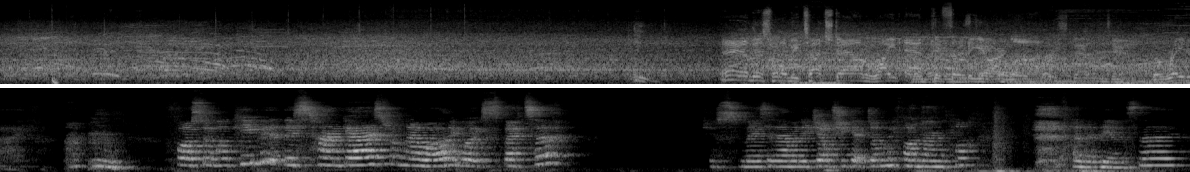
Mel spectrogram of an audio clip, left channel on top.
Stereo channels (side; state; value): both; different; correlation 0.00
